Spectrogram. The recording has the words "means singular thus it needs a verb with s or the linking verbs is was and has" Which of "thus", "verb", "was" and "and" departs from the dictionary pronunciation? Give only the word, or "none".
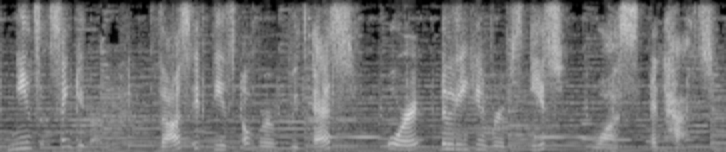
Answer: was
